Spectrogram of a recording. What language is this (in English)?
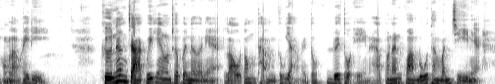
Thai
